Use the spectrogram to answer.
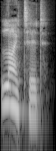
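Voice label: "lighted", English, British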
